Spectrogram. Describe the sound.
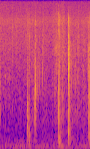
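Faint footsteps, several soft steps in an uneven rhythm, of people walking across a cottage yard toward its small porch.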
